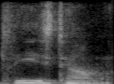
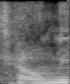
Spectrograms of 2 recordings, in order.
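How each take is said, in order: First: It sounds like a gentle, genuine request. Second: It sounds like a forceful, demanding order.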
